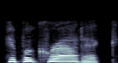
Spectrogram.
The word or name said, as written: Hippocratic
